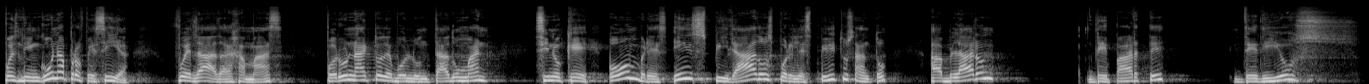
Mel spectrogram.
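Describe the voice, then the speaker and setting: A man's voice: on the high side, big pitch swings, slow, darkish tone. A man preaching a Bible-teaching sermon as a pastor, emphatic and illustrating his points with everyday examples. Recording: long hall reverb.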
